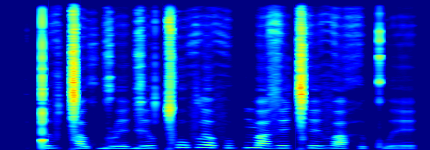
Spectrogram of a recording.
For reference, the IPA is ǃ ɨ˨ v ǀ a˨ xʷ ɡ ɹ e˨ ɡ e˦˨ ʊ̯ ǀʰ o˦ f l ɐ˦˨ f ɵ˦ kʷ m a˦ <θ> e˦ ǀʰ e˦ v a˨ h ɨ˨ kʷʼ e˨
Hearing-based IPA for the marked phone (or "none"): z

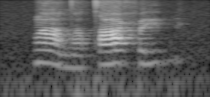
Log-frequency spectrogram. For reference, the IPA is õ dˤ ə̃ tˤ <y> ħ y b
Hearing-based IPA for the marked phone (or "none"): u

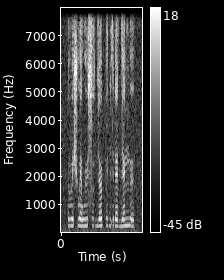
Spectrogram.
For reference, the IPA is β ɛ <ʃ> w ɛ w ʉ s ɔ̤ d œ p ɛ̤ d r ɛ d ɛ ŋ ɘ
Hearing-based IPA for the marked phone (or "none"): ʃ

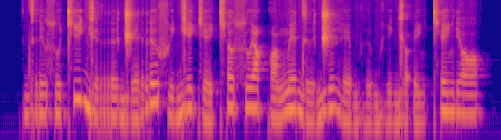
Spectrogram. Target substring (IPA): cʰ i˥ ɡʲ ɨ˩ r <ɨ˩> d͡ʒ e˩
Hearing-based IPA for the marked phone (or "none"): ɨ˩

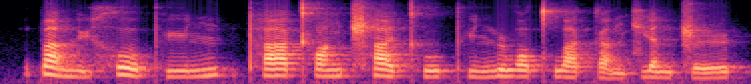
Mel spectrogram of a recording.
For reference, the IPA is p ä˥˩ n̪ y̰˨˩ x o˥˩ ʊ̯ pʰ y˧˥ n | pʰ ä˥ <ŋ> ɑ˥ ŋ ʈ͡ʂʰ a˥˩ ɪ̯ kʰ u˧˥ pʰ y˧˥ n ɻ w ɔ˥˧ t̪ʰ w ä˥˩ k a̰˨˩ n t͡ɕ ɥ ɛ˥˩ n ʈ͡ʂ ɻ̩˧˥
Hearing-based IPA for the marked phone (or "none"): kʰ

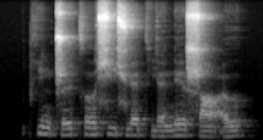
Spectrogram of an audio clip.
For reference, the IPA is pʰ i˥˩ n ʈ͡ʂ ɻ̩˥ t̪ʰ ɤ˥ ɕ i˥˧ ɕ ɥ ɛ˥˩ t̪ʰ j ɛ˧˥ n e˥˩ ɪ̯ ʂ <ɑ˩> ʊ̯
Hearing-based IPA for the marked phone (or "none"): ɑ̰˨˩˦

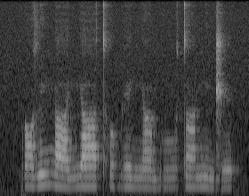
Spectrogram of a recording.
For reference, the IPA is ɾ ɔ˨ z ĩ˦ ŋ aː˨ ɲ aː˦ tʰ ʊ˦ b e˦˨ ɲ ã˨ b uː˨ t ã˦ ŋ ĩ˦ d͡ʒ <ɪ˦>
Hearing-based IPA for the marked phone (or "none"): ɪ˦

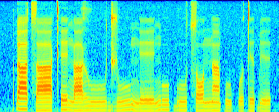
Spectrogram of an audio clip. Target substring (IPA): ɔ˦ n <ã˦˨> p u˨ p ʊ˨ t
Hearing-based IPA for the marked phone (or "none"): ã˦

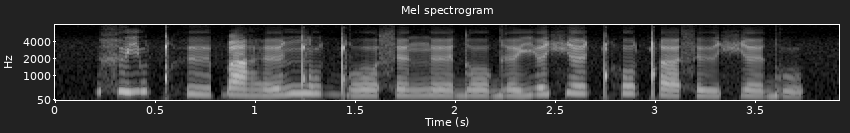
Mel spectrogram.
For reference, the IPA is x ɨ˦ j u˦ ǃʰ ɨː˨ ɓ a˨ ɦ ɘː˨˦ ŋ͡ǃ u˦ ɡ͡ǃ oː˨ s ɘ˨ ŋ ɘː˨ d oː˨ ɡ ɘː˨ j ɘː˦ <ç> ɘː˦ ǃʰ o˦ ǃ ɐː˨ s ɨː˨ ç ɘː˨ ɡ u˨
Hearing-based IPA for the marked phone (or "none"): ç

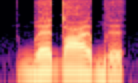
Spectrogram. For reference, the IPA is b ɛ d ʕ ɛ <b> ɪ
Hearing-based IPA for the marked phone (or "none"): b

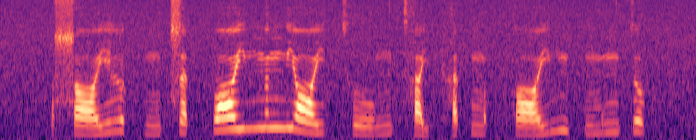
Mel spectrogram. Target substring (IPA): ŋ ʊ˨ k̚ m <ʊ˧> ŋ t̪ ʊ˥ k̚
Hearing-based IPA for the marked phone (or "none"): ʊ˥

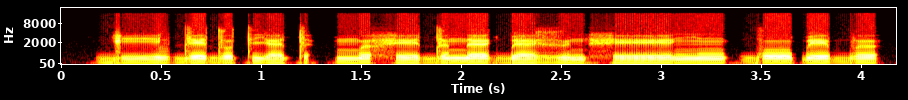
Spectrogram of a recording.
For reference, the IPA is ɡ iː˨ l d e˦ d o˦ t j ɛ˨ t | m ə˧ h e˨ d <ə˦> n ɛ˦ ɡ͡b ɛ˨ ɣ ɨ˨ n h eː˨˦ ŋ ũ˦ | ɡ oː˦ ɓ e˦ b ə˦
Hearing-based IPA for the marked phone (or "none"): ə˦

